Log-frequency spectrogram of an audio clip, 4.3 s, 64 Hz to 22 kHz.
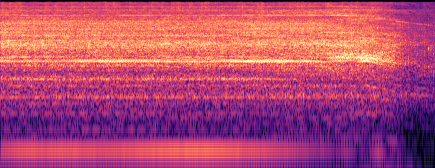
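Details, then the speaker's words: Maxshine M15Pro polisher on speed 4 on a light contour of a car panel: even motor drone with pad hiss, then pitch sags and fades as the pad stalls on the curve. "Right off the bat, you'll notice in this very minimal contour how it's stalling on speed 4."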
